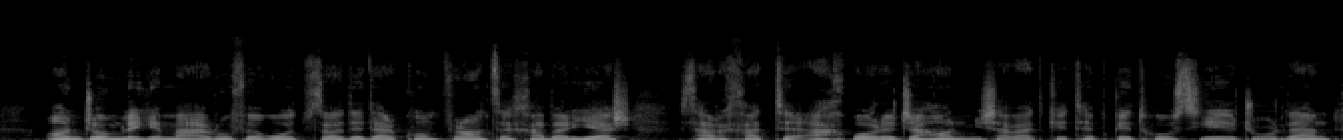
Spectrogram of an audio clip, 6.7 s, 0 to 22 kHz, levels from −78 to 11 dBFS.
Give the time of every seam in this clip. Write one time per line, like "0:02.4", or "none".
none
